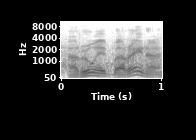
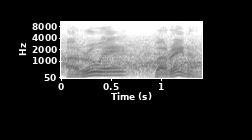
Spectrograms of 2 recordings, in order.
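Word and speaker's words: Arruebarrena: one ball one strike there's a lot of syllables in that name aru barena aru bua and and the two RS you're supposed to really turn you know turn those RS around well give it to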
